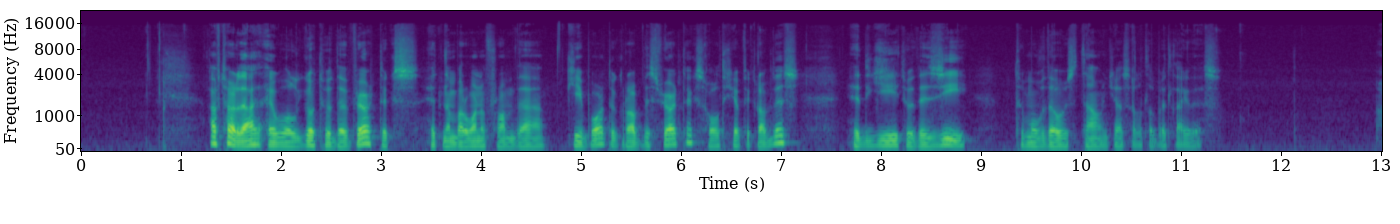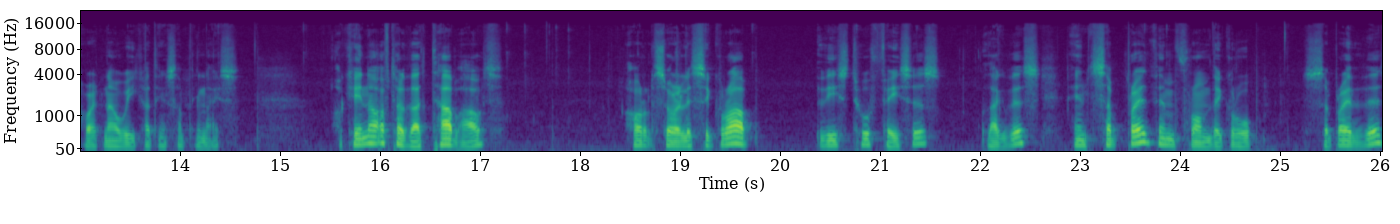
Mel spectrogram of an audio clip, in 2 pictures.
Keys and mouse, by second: 2.0 1, 5.6 click, 7.9 g, 11.5-14.3 middle drag, 15.2 middle click, 16.6 Tab, 17.2 shift+middle drag, 17.7 click, 19.7 Tab, 19.7-20.7 middle drag, 21.5 click, 22.5 middle click, 23.6 shift+middle click.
